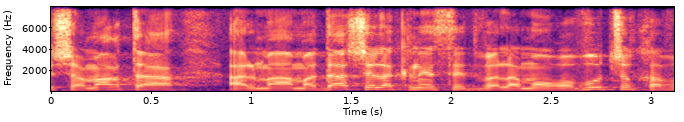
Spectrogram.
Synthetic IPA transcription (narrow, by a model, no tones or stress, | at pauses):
ʃamaʁt̪a | ʔa̰lmaːmadaʃe̞lakneset̪vealameoʁavutʃelχav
